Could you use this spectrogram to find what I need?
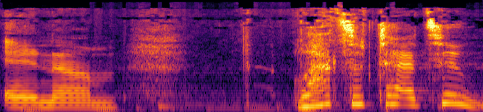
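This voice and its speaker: Music plays in the background as a woman talks in an animated tone with lively intonation. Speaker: radio show co-host. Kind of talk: radio segment monologue.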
